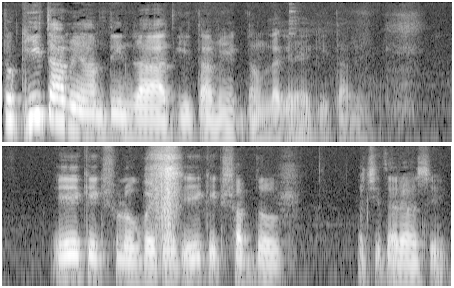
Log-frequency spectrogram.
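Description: An older man giving a devotional spiritual discourse, telling his life story in a reflective way with repeated phrases and soft trailing fillers. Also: medium pitch, animated, takes it slowly, gravelly. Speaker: spiritual speaker.

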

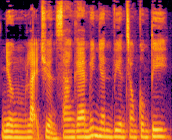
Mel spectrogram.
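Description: A woman narrating a first-person audio story in a calm, intimate manner. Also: low-pitched, moderate pace.

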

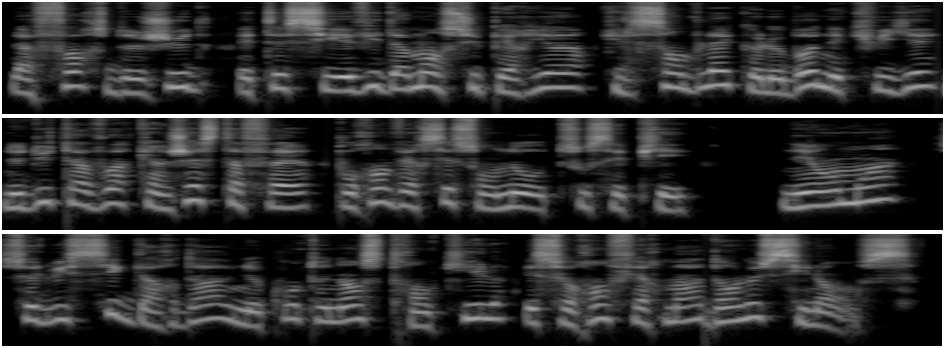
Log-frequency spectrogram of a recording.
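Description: A woman narrating an adventure novel as an audiobook, steady and clear. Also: medium pitch, normal speed. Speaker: audiobook reader. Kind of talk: scripted narration.

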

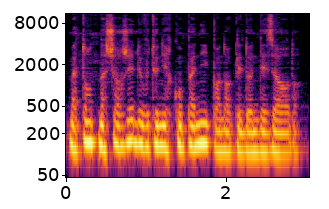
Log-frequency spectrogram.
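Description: Sincere young girl in an audiobook, man doing her voice, mellow and a bit husky. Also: mid-range voice, fairly quick, close to an everyday voice. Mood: earnest. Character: young woman, earnest, sincere orphan.

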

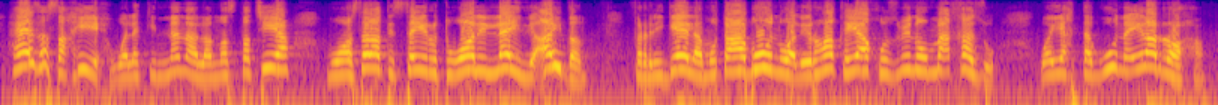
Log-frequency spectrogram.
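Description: A nervous male ship's mate questions his captain in a children's storybook, as a woman puts him on. He sounds tense and worried, on a high voice. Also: fast talker, fairly bright tone. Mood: anxious. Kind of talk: storybook reading.

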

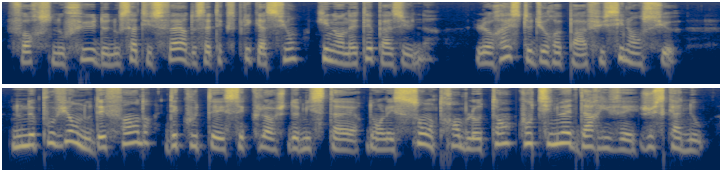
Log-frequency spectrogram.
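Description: A woman narrating a literary short story as an audiobook reader, in a measured reading. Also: mid-range voice, warm tone, husky, no room sound, studio quality.

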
